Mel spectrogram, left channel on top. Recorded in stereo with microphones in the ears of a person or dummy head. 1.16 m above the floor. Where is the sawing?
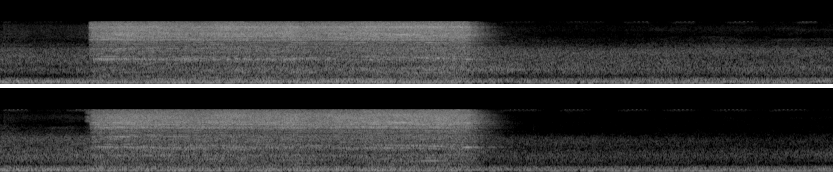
70° left (ahead or behind), 3.5 m.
